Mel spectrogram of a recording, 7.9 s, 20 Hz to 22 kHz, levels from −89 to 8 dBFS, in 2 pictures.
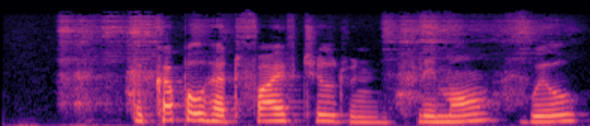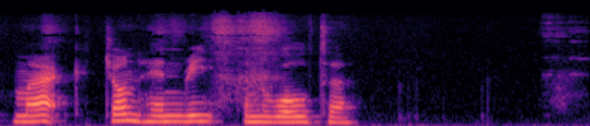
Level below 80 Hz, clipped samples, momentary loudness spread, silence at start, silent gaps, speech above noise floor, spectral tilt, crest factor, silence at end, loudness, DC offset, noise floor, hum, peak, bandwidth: -52 dBFS; under 0.1%; 13 LU; 0.1 s; none; 42 dB; -5.5 dB/octave; 18 dB; 1.6 s; -20 LUFS; under 0.1%; -61 dBFS; none; -2 dBFS; 15 kHz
